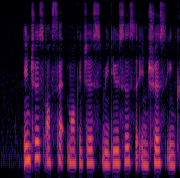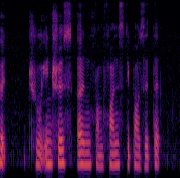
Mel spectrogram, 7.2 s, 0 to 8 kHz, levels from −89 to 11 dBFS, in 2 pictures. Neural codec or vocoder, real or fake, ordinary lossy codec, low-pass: none; real; none; none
